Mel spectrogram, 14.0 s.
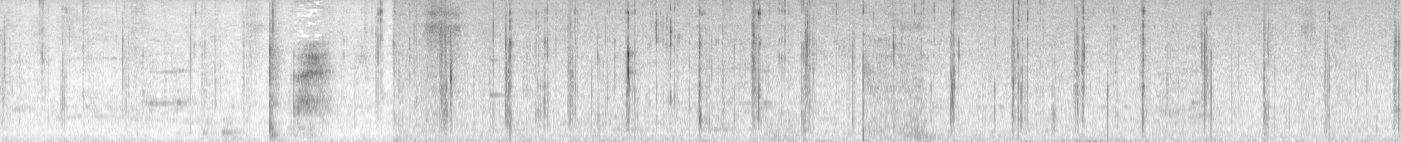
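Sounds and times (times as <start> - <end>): chewing crunchy leaves: 0.0 - 1.5, 3.7 - 14.0.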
